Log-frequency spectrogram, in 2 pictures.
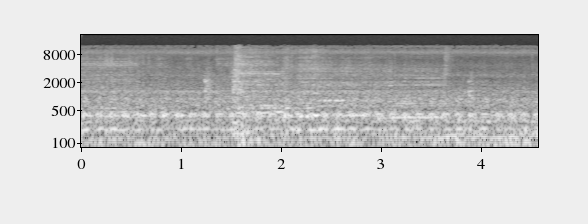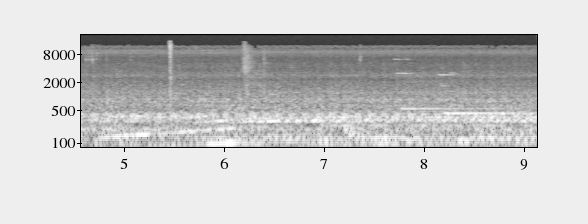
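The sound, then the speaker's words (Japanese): A Japanese city loop bus engine rumbles steadily, with low tonal drones shifting as the bus pulls away and gathers speed, plus occasional clicks and rattles; no one speaks. “動きます、気をつけてください。”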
